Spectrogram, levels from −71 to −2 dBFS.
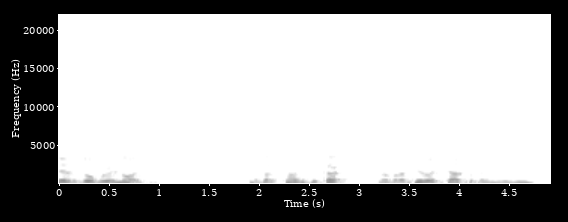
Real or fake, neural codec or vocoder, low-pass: fake; codec, 16 kHz in and 24 kHz out, 1 kbps, XY-Tokenizer; 3.6 kHz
